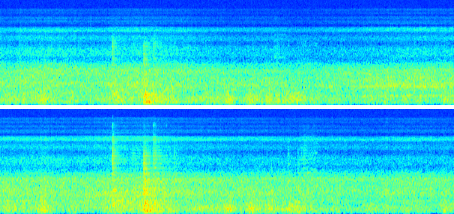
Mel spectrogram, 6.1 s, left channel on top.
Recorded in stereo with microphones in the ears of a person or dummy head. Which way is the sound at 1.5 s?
45° right (ahead or behind).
